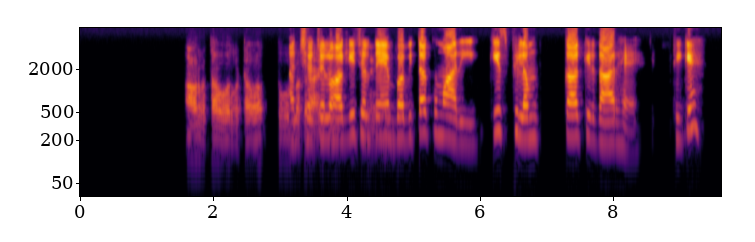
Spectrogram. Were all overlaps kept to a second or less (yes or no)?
no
